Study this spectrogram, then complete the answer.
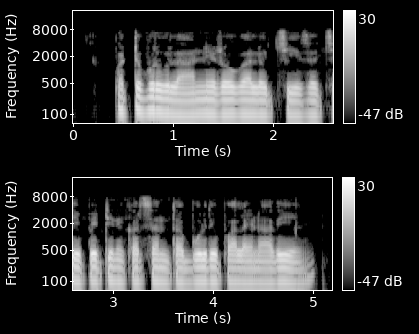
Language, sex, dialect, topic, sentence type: Telugu, male, Southern, agriculture, statement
